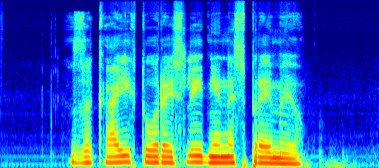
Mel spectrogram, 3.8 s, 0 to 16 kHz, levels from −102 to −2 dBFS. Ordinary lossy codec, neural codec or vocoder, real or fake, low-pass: Opus, 32 kbps; none; real; 14.4 kHz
